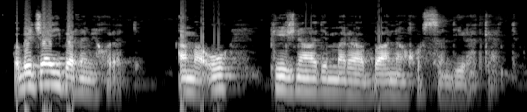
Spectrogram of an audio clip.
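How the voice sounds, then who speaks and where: With a Kurdish accent, a man speaks fairly quickly in a fairly low, dark, mellow voice with lively intonation. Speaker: audiobook narrator. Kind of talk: audiobook reading of a novel.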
